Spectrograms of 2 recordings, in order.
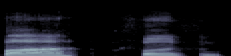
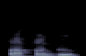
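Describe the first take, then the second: First: BAFANGU very slow, syllable by syllable; "Bafangu" stretched into separate syllables; teaching demo. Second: Said in the usual way. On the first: Shown as a demonstration. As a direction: draw out "Bafangu" slowly for a learner. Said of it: "I could teach you a word". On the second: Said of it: "Do you know what that means".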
